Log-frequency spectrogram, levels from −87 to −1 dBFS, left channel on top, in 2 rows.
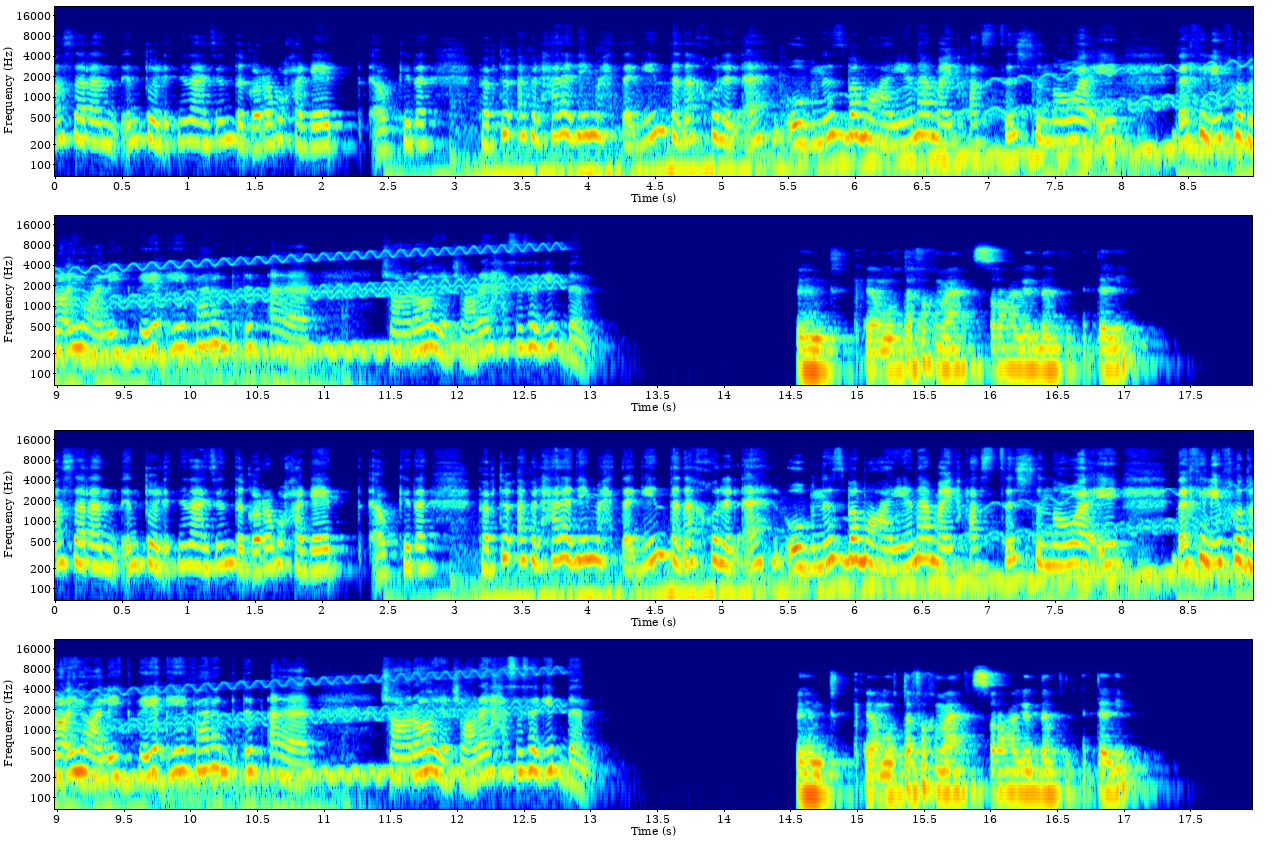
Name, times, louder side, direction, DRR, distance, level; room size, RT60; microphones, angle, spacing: voice 1, 0.0-13.0, right 3 dB, 25° right, 0.4 m, -30 dB
sound 1, 2.5-11.2, left 1 dB, 70° left, 1.2 m, -46 dB
sound 2, 2.8-12.8, left 1 dB, 10° left, 0.8 m, -38 dB
voice 2, 15.1-16.5 16.8-17.0, right 1 dB, 70° right, 1.0 m, -27 dB
7.0 x 5.8 x 4.5 m
head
